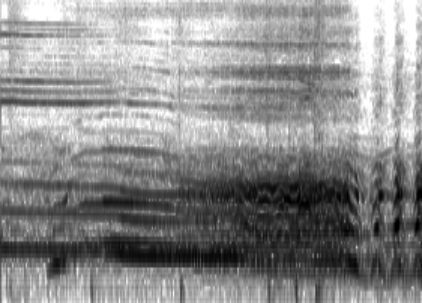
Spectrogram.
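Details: Wolfdogs, descendants of wolves, kept in an enclosure at Wolfdog Forest in snow-covered Hokkaido, Japan, give a sustained, smooth howl with steady harmonics that wavers slightly and ends in short undulating yelps.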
